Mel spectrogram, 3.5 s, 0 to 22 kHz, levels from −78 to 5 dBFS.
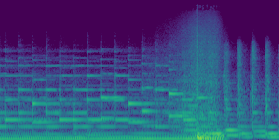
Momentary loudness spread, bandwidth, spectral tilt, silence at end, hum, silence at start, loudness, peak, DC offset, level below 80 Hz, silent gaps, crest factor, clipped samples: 7 LU; 16.5 kHz; -5.5 dB/octave; 0 s; none; 0 s; -24 LUFS; -6 dBFS; under 0.1%; -26 dBFS; none; 16 dB; under 0.1%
